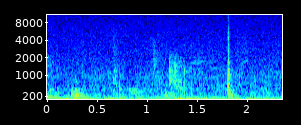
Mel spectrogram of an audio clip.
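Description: A sharp click near the end, with a few fainter ticks before it, from a laptop key or mouse being pressed to step the game to the next move. Behind it runs a steady low room hum.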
